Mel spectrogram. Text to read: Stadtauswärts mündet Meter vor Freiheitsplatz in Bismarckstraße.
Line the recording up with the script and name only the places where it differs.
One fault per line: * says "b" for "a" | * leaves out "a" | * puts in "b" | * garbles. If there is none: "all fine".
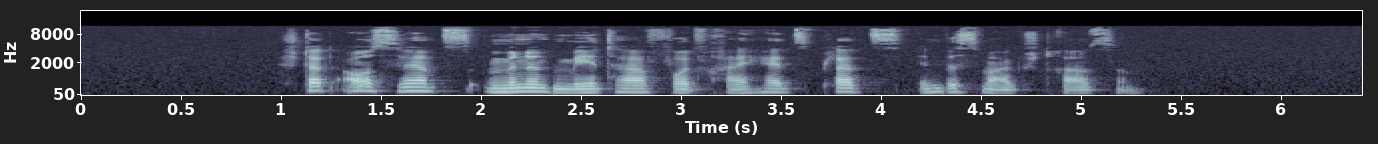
all fine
